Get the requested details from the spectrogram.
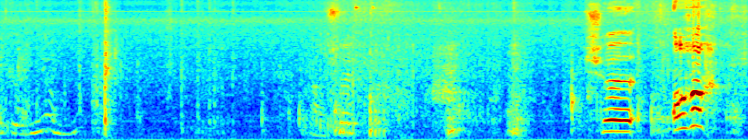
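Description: A young woman speaks close to a microphone with animation.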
